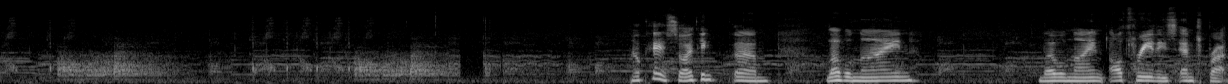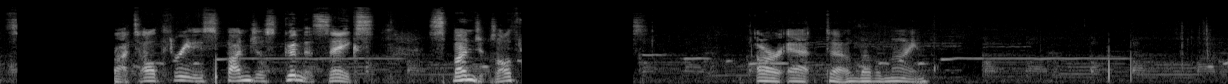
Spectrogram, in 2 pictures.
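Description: At 12.45 s the sound cuts to silence for about 0.92 s, then returns at 13.44 s. This is a stream reconnect. The connection broke, the player restarted its decoder mid-stream, and the new decoder's first frame fades in. Unlike a plain dropout, the audio does not pick up where it stopped. It resumes roughly 0.7 s further on, so that stretch is lost. The same thing happens again from 17.49 s to 18.62 s, with about 1.06 s of silence and again a jump ahead of roughly 0.7 s.

At 14.44 s a single loud pop sits about 15 dB above the surrounding audio. It is likely a voltage step from a plug, switch, static discharge or driver glitch, added to the signal and shaped by the circuitry after it. Between 23.37 s and 23.61 s two pops occur, again about 15 dB above the audio, likely from the same kind of electrical pulse. What separates these pops from the reconnects is that the sound carries on underneath them without any gap or skip.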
